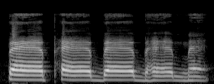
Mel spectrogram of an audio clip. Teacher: अब पै बोला तो आपके होठ एक दूसरे के साथ में टकरा रहे हैं। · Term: पै वर्ग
